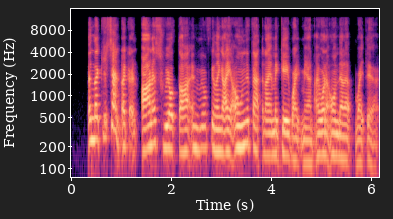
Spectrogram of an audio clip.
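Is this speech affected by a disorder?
Yes: deaf; sign language user; uses own voice, difficulty pronouncing unfamiliar names.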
